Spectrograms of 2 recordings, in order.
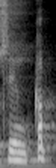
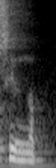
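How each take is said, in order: First: A k sound is heard before the p. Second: No k sound is heard before the p. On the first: This is a form some people use. "Ada yang nyebut singkep itu juga monggo" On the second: This is the literary form. "kalau secara bahasa sastra itu singep"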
